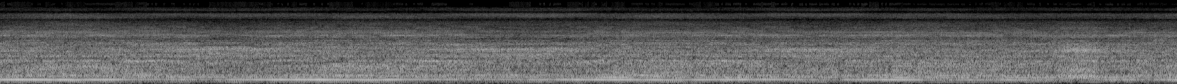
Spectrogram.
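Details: Vintage Hoover Junior 1334 vacuum cleaner after full restoration, running in a room: steady motor whine with constant low hum, no rattle, scrape or wavering; motor healthy and smooth.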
